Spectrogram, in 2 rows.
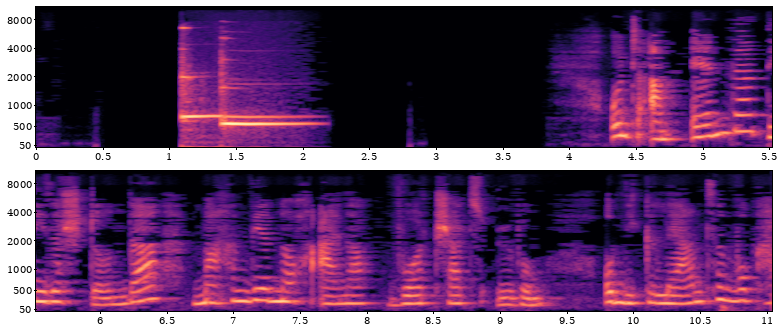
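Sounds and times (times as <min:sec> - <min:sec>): two-note doorbell chime: 0:01.1 - 0:02.2.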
